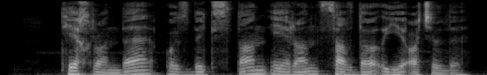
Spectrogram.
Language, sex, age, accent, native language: Uzbek, male, 18-24, Surxondaryo, Uzbek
